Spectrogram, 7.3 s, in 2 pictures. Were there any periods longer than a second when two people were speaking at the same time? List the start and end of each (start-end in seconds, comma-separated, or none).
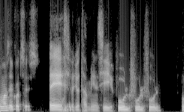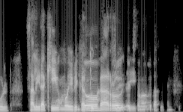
4.7-6.4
